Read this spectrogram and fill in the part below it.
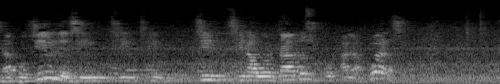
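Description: A man speaks through a microphone over loudspeakers.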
